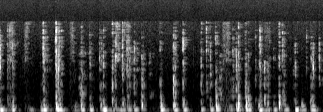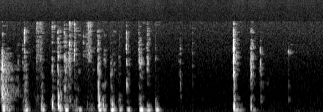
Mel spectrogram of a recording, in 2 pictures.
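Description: Fast typing on a computer keyboard: a dense run of keystrokes for about five seconds, then a short pause and two more key presses near the end.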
